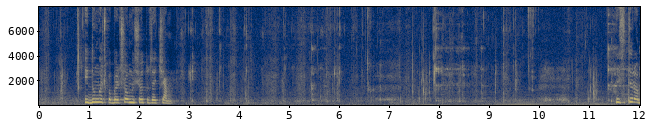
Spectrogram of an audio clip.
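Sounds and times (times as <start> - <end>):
chewing crunchy cereal: 0.0 - 1.0, 2.7 - 11.9
spoon clinking glass bowl: 5.4 - 6.1, 7.9 - 9.2, 11.4 - 12.0.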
